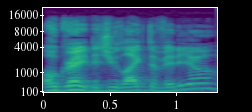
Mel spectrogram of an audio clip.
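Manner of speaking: self-assured, proud and pleased, confident tone. Showing how a confident person answers praise: acting proud and confident. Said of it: "a person that's proud of what I'm putting out".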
